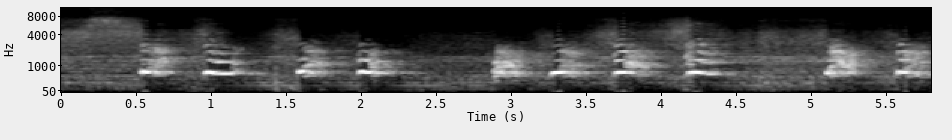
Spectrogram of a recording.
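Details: Puppy Beagle Dino protects his bed and toy from a vacuum with a rapid string of high, sharp barks, roughly two per second, over a low mechanical hum.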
